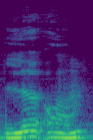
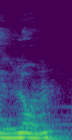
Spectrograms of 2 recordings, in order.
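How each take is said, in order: First: The article is said as a separate full syllable. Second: The article is run straight into the noun. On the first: The speaker calls it wrong. "instead of saying le homme" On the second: The speaker calls it right. "we say l'homme"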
